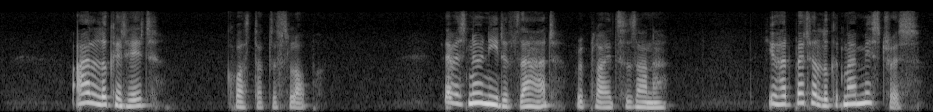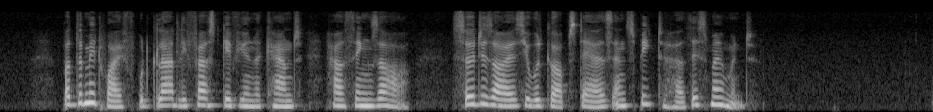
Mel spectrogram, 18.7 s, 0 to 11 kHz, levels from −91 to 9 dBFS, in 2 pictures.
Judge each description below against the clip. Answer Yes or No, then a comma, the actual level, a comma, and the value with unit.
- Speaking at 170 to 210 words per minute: No, average, 145 wpm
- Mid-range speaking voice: No, high, 195 Hz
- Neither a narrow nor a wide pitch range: Yes, average, 4.9 semitones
